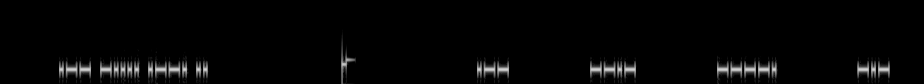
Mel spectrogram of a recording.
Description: Morse code, heard as a keyed tone, about 36 wpm, spaced as for 15 wpm, 700 Hz. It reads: W6PI WQ9K
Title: USA Call Signs - 4 Characters - 8x Character Spacing - 35wpm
